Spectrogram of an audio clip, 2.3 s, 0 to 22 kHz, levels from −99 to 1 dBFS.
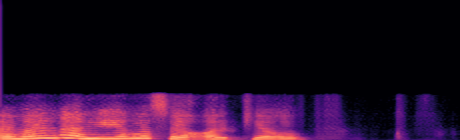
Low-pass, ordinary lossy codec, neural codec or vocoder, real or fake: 7.2 kHz; none; codec, 16 kHz, 0.5 kbps, FreqCodec, smaller model; fake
